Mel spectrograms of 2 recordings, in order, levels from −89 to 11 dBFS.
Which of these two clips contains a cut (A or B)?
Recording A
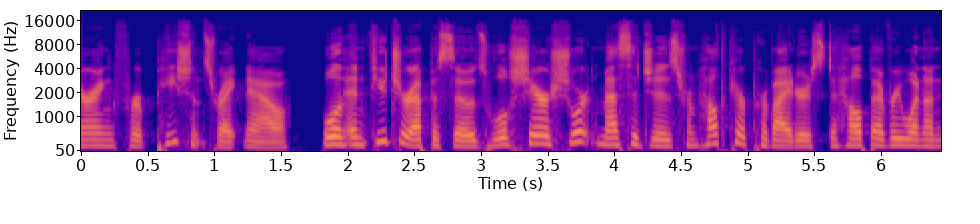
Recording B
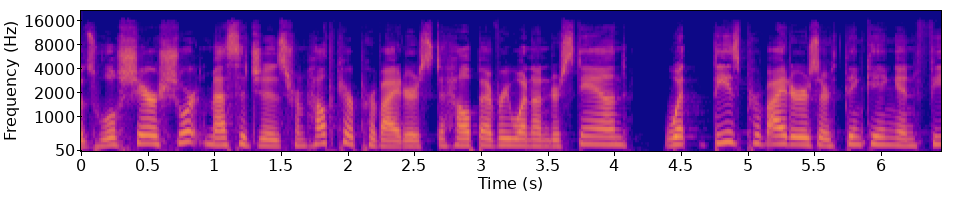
A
